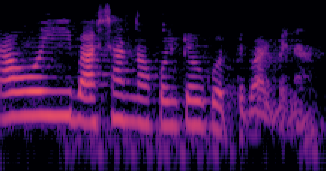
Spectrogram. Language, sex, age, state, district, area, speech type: Bengali, female, 18-30, West Bengal, Uttar Dinajpur, urban, spontaneous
